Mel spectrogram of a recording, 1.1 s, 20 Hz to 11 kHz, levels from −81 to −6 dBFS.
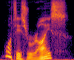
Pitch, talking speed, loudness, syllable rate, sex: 115 Hz, 160 wpm, -17 LUFS, 3.2 syllables/s, male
